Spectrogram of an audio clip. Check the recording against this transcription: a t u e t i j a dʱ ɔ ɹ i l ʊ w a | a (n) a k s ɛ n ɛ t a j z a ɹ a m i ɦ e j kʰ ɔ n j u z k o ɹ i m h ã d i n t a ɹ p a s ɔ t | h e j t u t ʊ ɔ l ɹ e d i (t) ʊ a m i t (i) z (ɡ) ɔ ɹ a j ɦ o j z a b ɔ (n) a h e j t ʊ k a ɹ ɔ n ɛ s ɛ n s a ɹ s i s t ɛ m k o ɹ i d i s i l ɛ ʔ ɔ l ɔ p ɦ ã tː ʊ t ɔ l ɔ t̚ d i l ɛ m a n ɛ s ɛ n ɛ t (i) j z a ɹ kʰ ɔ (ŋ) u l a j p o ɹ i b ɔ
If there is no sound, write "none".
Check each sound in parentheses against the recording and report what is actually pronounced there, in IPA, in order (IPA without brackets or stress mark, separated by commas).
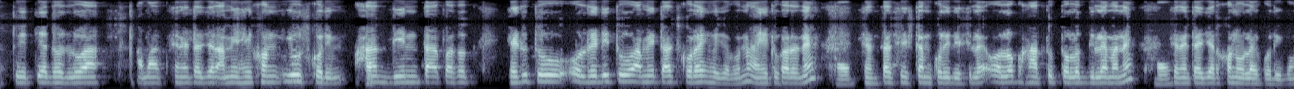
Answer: m, t, a, k, n, a, n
